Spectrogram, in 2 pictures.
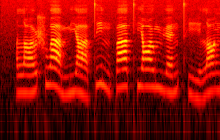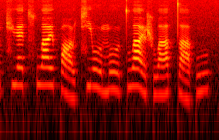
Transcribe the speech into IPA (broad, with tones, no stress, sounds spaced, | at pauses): l ɑ˧˥ ʊ̯ ʂ w ä˥˩ m j ä˨˩ t̪ i˥˩ n p ä˥ t̪ʰ j ɑ˥ ʊ̯ m ɥ ɛ˧˥ n t̪ʰ i˨˩ l ɑ˥ ŋ t͡ɕ ɥ ɛ˥ t͡sʰ w a˥ ɪ̯ p ɑ˨˩ ʊ̯ t͡ɕ j o˥˧ ʊ̯ m o˥˧ ʊ̯ t̪ w a˥˩ ɪ̯ ʂ w ä˧˥ t̪ ä˨˩ p u˥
